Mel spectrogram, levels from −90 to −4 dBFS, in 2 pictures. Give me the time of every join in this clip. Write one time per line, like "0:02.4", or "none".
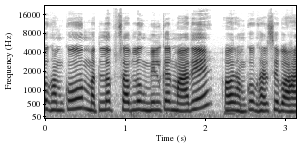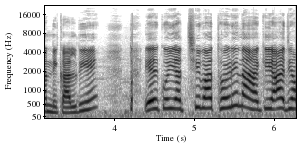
0:04.1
